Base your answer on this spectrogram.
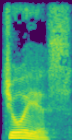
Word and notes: joyous: American English

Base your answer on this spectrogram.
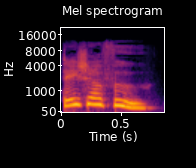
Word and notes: deja vu: British English

